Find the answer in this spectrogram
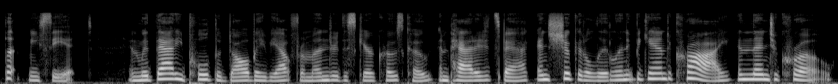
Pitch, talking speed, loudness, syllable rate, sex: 200 Hz, 260 wpm, -19 LUFS, 5.8 syllables/s, female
